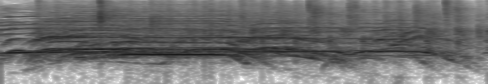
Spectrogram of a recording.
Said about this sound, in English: there, you hear our sexy, sexy live audience, and I'm sure all of you listening at home or in the car or on the subway or in a jet aeroplane are just as sexy, and we wish you were here.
